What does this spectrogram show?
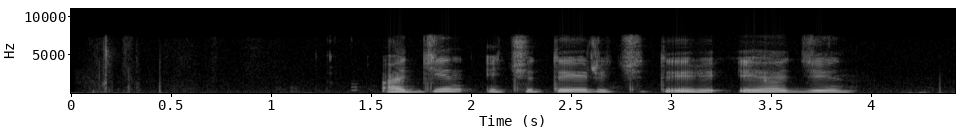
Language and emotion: Russian, sad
